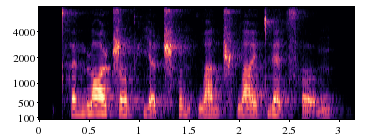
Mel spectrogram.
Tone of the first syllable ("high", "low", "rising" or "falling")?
rising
